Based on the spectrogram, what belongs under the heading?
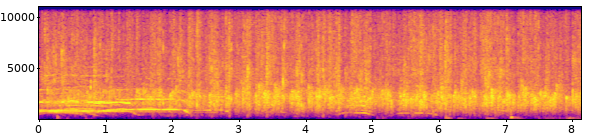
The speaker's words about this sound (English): Oh, thanks. Thanks for clapping, because that's a long walk.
